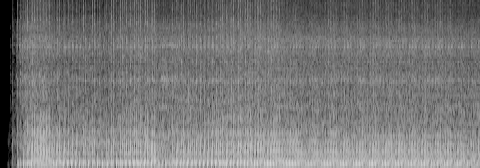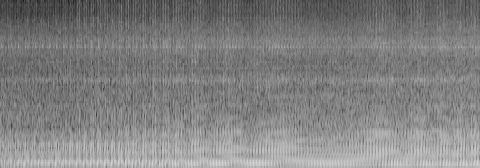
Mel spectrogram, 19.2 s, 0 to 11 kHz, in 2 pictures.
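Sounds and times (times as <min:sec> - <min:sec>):
Harley motorcycle driving at medium speed: 0:00.2 - 0:19.1.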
